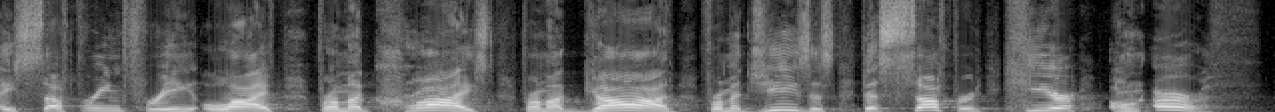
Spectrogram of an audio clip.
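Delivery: loud, high, impassioned sermon delivery; full-force preaching. Acted.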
